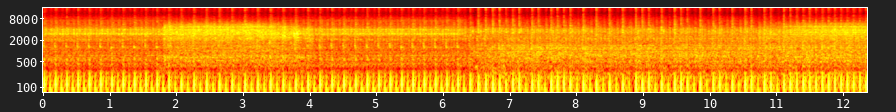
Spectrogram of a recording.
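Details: Yardman (MTD) riding mower engine after removing redundant safety wiring and reconnecting kill switch wire: even steady putter at constant speed, no misses, knocks or surging; runs smoothly.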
